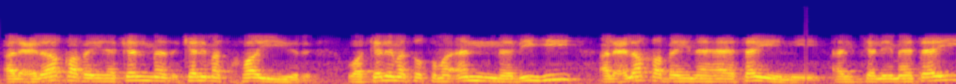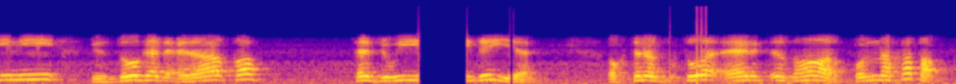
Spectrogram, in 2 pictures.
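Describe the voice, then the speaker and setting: Man, recitation teacher, slightly high voice, patient, tinny phone-like line, faint hiss. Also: lively intonation, moderate pace. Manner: patient, explains step by step, stretches out words when demonstrating recitation. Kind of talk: online tajweed lesson.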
